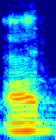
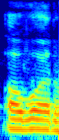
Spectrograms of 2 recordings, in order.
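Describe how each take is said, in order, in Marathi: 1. हा एकाच अक्षराचा शब्द आहे, त्यात h नाही. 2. हा दोन अक्षरांचा शब्द आहे, त्यात h नाही. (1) "जसं ब्रिटिश किंवा अमेरिकन लोक म्हणतात आर" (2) "इंडियन लोक जे आहे ते अवर म्हणतात"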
